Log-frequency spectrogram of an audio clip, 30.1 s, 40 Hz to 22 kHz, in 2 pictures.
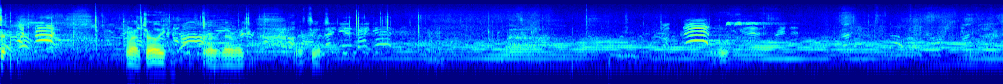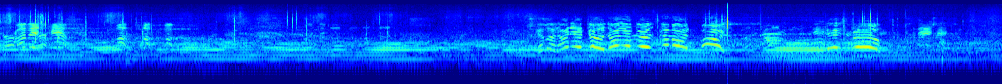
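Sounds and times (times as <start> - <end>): players shouting: 0.0 - 20.9, 23.0 - 29.3
motor drone: 0.0 - 30.0.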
